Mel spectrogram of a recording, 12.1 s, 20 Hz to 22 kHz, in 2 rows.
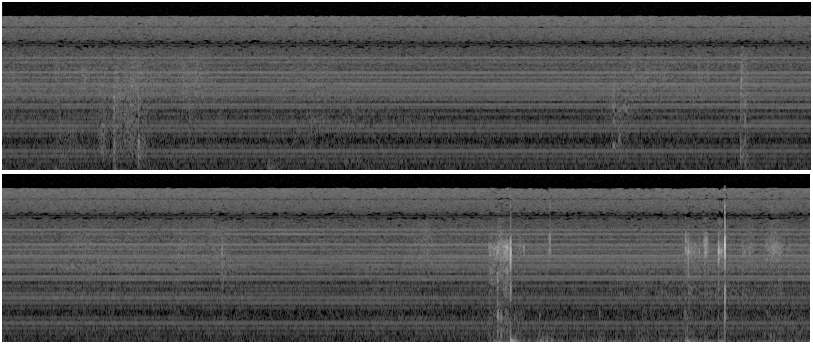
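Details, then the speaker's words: Hubbell 400 W metal halide lamp starting up. Steady mains buzz from the magnetic ballast with a few faint clicks while the arc tube warms. Normal ballast hum. "that sound the buzzing sound you hear is the ballast resistance to Transformer buzzing away there"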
